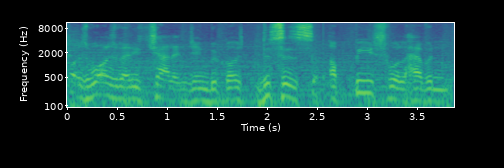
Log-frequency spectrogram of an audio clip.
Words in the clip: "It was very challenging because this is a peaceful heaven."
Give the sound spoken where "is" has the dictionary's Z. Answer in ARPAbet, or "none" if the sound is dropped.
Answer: Z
